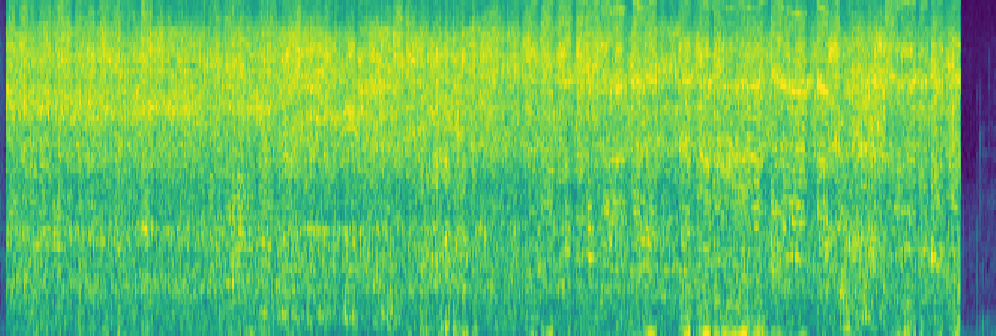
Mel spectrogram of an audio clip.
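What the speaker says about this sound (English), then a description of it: "Try to make this pretty with the grinder now." Power grinder smoothing a repaired, formerly rusted car body panel in a home garage, a loud continuous hissing whine that runs steadily for about thirteen seconds before cutting off abruptly.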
